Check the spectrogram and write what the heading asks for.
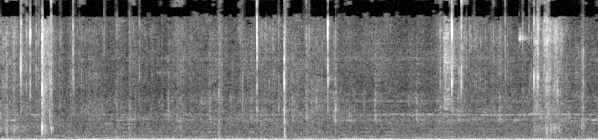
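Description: A steady low rumble with scattered light clicks and taps.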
